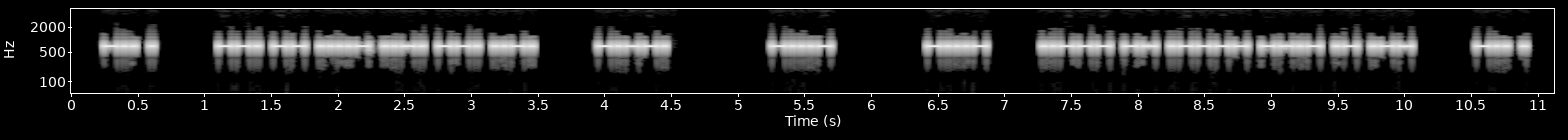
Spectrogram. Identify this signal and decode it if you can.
Morse code, heard as a keyed tone, about 34 wpm, 700 Hz. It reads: DE GM4FGF <KN> <BT> <BT> 2M1QAW DE
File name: UK MASTER QSOs TRAINING / 35WPM / UK MASTER QSOs 0043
